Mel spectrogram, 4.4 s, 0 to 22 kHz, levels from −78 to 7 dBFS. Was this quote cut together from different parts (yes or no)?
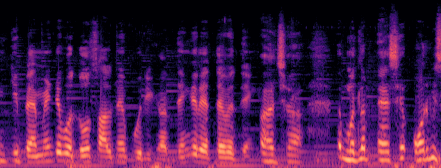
no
